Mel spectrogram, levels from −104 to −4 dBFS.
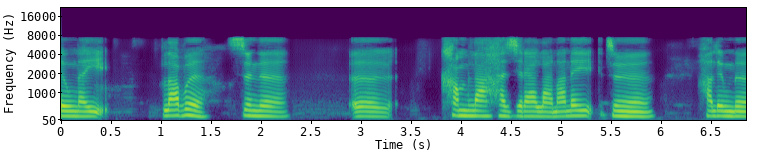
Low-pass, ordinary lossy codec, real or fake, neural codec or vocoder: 7.2 kHz; none; fake; codec, 16 kHz, 2 kbps, X-Codec, HuBERT features, trained on balanced general audio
